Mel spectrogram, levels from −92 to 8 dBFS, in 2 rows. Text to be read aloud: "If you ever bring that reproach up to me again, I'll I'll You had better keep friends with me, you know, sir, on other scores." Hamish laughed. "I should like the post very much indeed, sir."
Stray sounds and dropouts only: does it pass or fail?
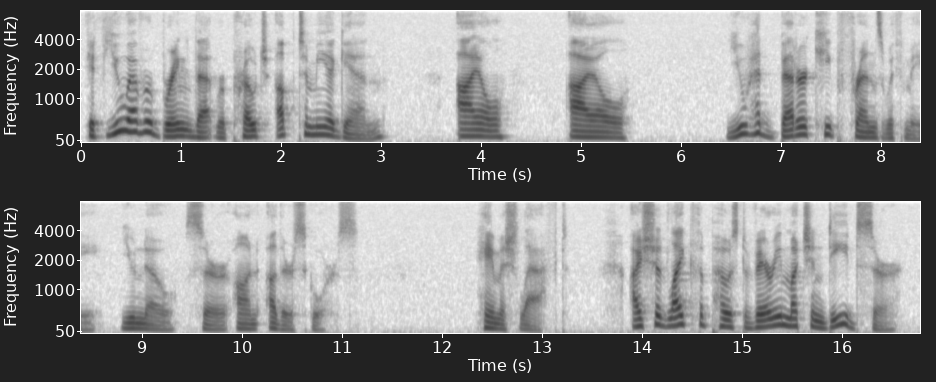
pass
